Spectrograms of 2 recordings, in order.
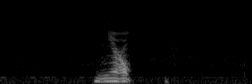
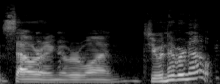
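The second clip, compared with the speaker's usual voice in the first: scheming NPC voice; 10 dB louder than usual. Acted.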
